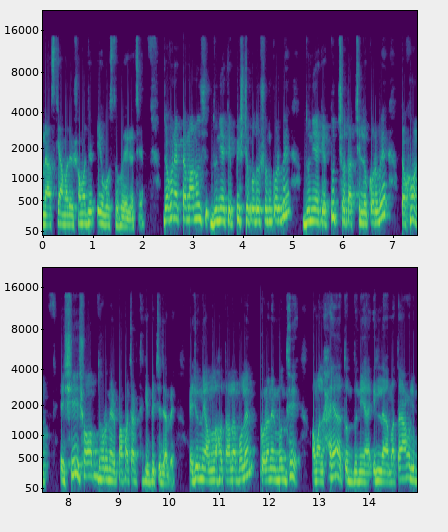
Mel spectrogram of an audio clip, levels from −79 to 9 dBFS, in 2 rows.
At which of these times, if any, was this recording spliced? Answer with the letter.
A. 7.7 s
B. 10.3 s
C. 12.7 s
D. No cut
B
